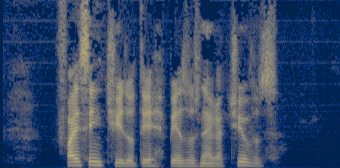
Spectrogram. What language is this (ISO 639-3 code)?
por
